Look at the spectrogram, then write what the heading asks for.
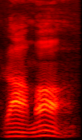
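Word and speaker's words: राम: This is a problem of this pronunciation. In North India, they will say Ram, Ram, Ram, Ram. Here what they will say? Rama, Rama, Rama, Rama.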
